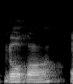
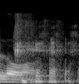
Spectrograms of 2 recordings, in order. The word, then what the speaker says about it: Laurent: Laurent oder Laurent, wie möchte er ausgesprochen werden? Laurent. – Ich hoffe Laurent. Okay. Ich hoffe das.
